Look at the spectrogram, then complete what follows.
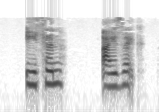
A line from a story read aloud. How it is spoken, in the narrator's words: I said, my voice tense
